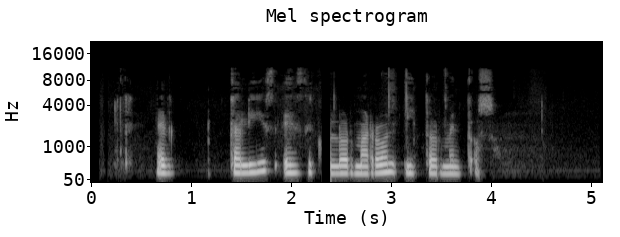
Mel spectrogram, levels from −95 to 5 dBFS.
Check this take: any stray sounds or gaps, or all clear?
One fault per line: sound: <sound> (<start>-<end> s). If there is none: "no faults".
sound: dropout (2.3-2.4 s)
